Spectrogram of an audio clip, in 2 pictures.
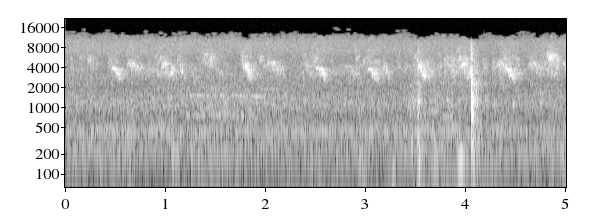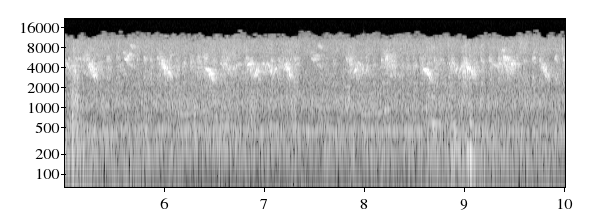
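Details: A mass of honey bees handled while a beekeeper forms nuclei from an earlier forager swarm, spring 2018. A low steady hum sits under many bright, quick bird chirps, with one sharp click near the middle.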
